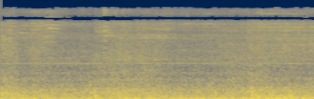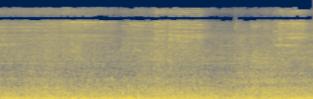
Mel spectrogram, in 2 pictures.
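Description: Intermodal freight train of trailers on flatcars rolling steadily past, a loud continuous rumble of wheels on rail with brief high-pitched wheel squeals now and then.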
